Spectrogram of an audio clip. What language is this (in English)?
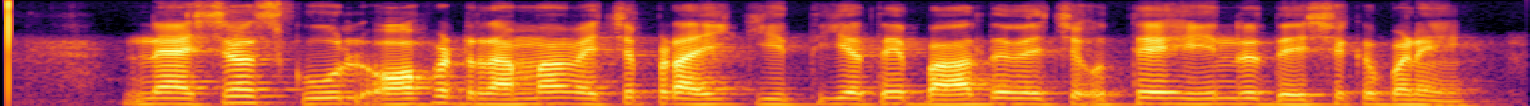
Punjabi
